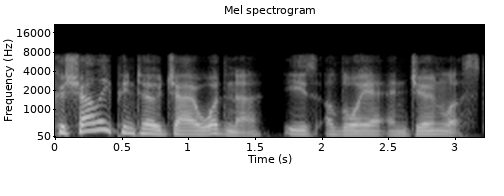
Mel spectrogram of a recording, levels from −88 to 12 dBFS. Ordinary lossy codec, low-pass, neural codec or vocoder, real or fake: Opus, 24 kbps; 7.2 kHz; codec, 16 kHz in and 24 kHz out, 0.9 kbps, LongCat-Audio-Codec, four codebook decoder; fake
